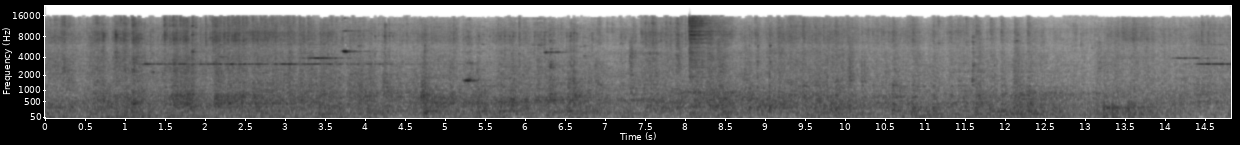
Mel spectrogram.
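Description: Freight train of tank cars rolling past, a steady rumble and clatter of steel wheels on the rails with a few short high-pitched wheel squeals and a sharp clank about eight seconds in.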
